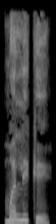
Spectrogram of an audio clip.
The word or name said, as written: ಮಲಕು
